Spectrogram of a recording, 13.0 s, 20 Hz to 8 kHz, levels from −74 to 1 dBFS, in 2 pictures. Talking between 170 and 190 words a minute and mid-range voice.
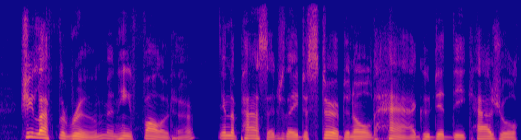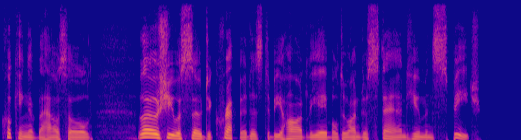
No: average, 175 wpm; low, 120 Hz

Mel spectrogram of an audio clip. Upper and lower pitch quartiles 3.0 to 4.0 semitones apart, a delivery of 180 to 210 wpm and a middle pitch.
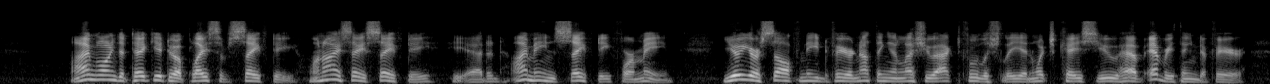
No: average, 4.8 semitones; average, 185 wpm; medium, 155 Hz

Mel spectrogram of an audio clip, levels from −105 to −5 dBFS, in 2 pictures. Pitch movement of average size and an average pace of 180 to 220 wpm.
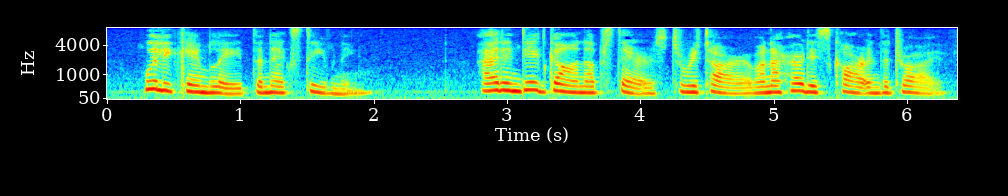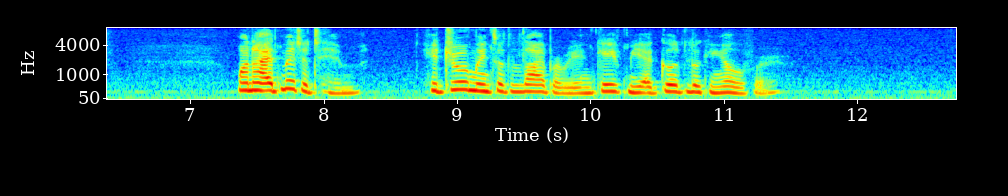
Yes: average, 4.1 semitones; average, 185 wpm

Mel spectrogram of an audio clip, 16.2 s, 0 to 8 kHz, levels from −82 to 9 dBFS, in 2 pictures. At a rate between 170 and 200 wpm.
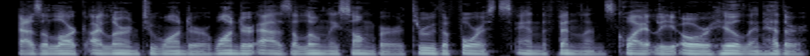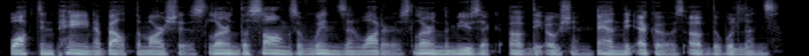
Yes: average, 180 wpm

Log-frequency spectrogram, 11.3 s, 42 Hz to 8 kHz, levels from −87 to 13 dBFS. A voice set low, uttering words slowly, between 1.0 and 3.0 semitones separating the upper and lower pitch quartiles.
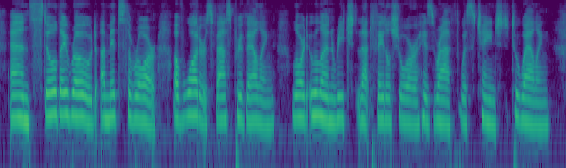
No: high, 190 Hz; slow, 120 wpm; narrow, 2.4 semitones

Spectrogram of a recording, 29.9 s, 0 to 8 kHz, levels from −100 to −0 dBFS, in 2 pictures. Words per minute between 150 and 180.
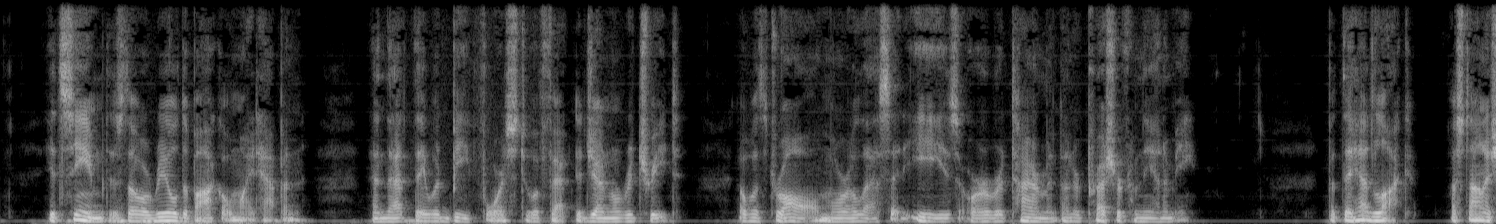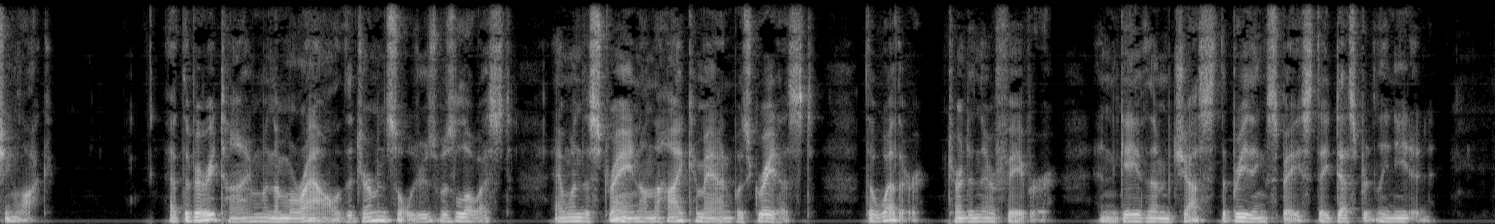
Yes: average, 160 wpm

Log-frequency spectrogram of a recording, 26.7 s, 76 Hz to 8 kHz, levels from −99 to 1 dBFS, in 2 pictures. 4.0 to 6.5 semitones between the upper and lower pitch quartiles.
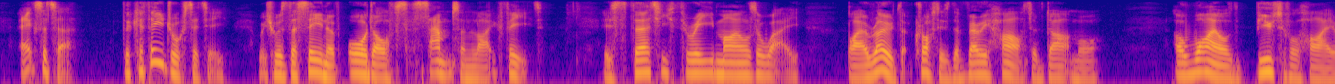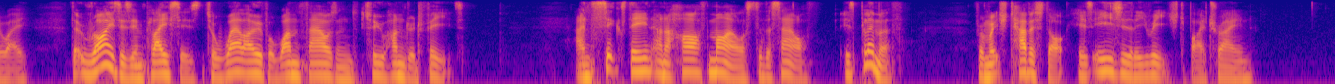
Yes: average, 5.1 semitones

